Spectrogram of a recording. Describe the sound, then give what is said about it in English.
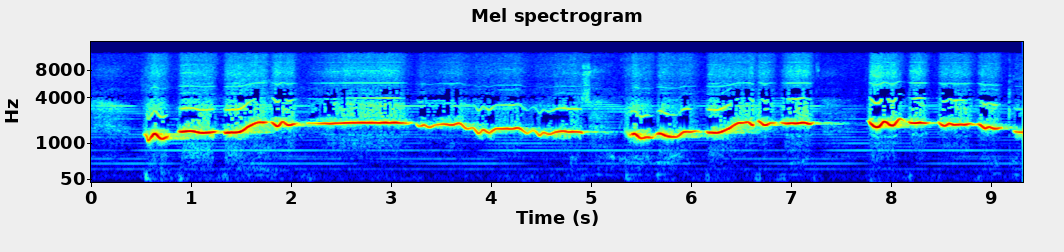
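A man sitting cross-legged on a stage at a whistling event whistles a traditional Indian song, a loud, clear melody of long sustained notes with sliding, bending pitches, broken into several phrases by short pauses, with no talking. “Unlike most of the performers, he sat on the stage with his legs crossed and whistled a traditional Indian song.”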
